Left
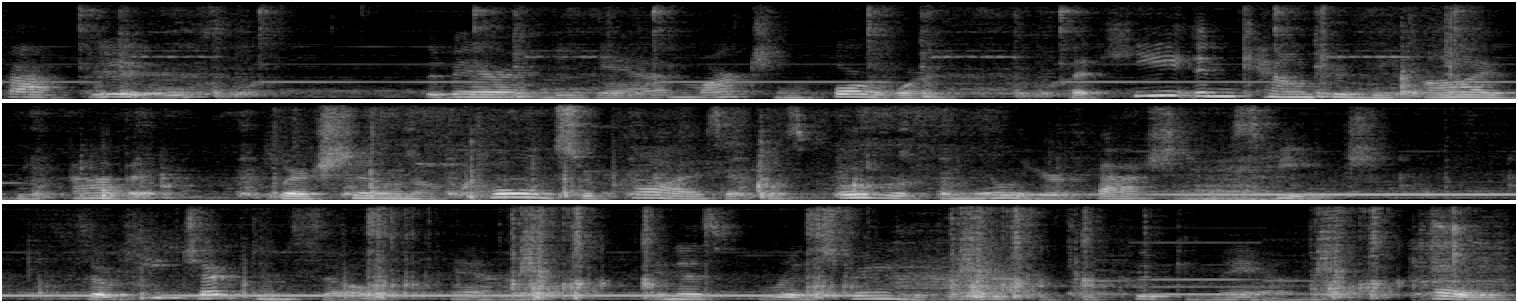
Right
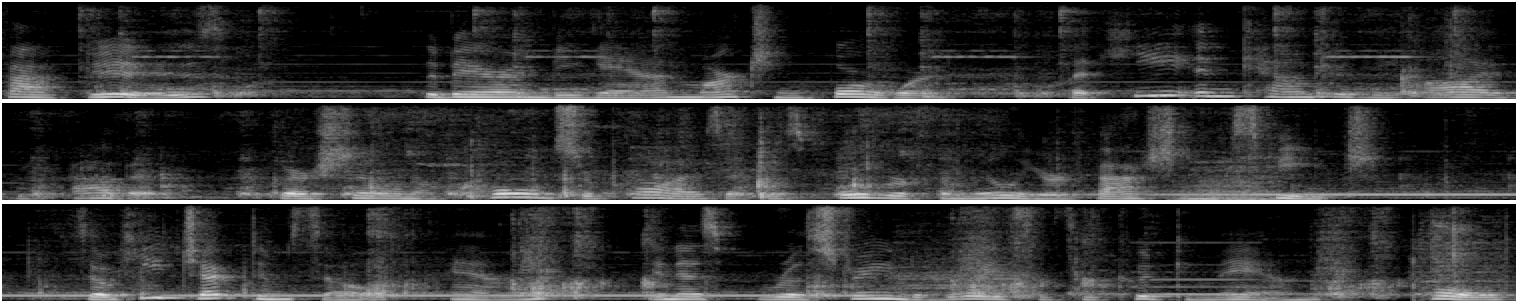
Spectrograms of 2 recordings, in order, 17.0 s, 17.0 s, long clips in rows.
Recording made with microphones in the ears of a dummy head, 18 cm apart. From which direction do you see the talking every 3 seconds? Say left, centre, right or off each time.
right, centre, centre, right, right, right.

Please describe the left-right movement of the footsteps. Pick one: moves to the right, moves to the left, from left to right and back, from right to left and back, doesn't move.
from left to right and back.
